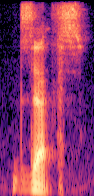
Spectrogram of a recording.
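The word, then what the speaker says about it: Ζεύς: And Zeus would be pronounced Zephs.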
